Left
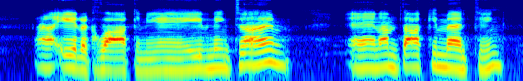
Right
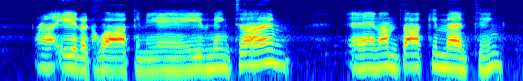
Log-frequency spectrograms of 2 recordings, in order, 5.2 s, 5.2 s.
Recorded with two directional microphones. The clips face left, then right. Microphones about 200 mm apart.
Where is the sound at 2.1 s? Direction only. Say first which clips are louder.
Left 2 dB; 30° left (ahead or behind).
